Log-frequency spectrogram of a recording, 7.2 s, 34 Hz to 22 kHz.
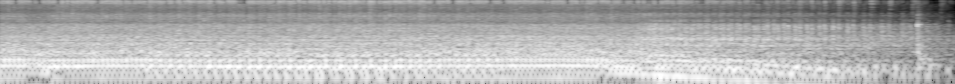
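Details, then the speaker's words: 2016 Craftsman T8200 Pro mower with a 24 hp Kohler Elite KT735-3068, 46 hours: with carb cleaner sprayed into the intake, bypassing the carburetor, it runs loud and fairly even for about six seconds, then dies. The carburetor is not delivering fuel. "So at this point, we know that the issue is that we're not getting fuel."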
